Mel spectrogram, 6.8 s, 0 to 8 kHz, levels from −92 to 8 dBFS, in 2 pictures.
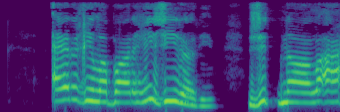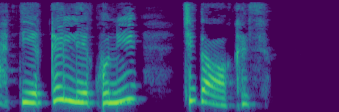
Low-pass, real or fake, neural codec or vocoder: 7.2 kHz; real; none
